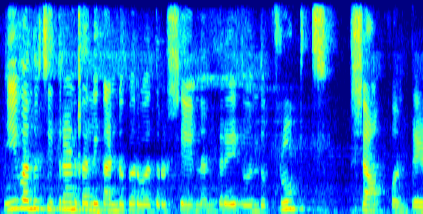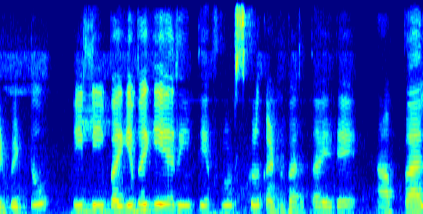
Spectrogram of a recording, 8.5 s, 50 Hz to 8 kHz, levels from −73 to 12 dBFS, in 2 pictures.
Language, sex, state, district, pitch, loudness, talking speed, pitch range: Kannada, male, Karnataka, Mysore, 215 Hz, -20 LUFS, 155 wpm, 200-235 Hz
